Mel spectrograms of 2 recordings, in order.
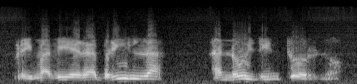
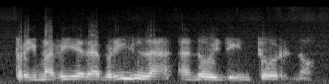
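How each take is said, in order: The two takes are said the same way.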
